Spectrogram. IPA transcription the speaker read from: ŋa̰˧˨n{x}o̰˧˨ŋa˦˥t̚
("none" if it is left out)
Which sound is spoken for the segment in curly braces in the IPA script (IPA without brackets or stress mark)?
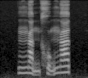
x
